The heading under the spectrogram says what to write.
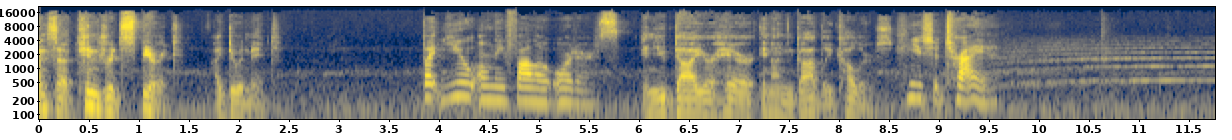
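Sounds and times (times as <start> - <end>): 
speech: 0.0 - 2.4, 3.8 - 9.7
town air raid siren wailing: 8.0 - 11.7.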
